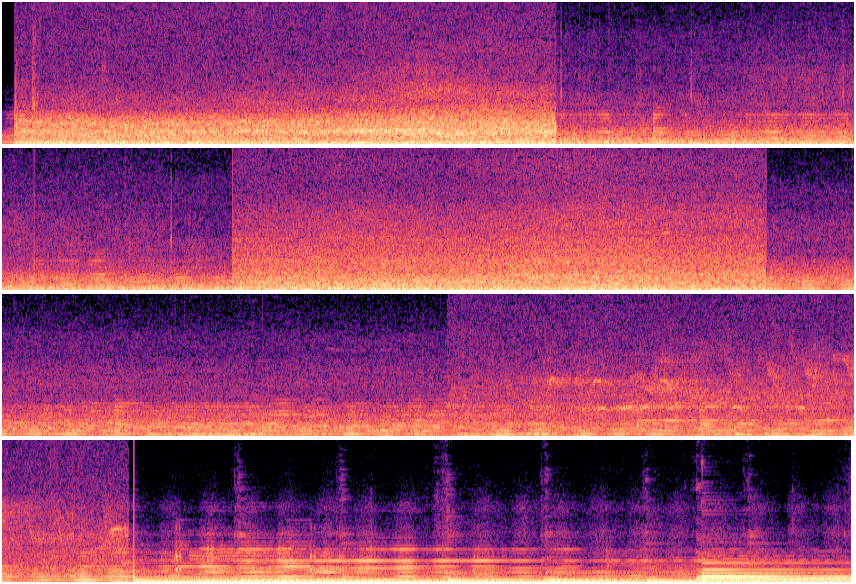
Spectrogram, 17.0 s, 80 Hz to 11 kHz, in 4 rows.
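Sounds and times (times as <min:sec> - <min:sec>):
road traffic noise: 0:00.0 - 0:13.5
held music drone: 0:00.0 - 0:17.0.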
